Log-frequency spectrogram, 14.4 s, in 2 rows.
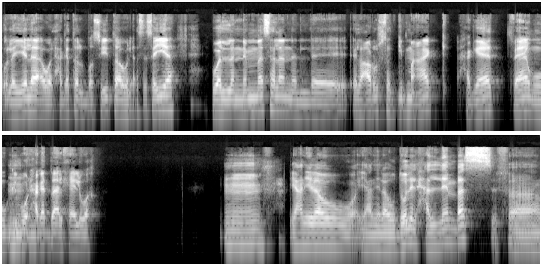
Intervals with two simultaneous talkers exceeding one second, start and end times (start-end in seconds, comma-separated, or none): none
